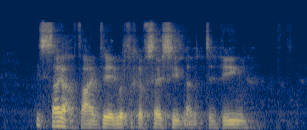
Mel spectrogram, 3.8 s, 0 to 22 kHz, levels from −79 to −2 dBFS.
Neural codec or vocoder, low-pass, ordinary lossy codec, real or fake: codec, 16 kHz in and 24 kHz out, 0.8 kbps, FocalCodec, streaming, 65536 codes; 10.8 kHz; Opus, 32 kbps; fake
